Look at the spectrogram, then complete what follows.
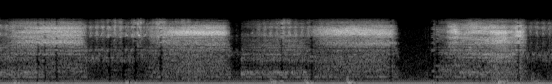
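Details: Wild barn owls at the nest make long, grating, snore-like hisses lasting one to one and a half seconds, separated by brief pauses, with faint scratching in the background.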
